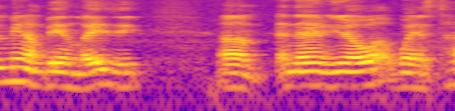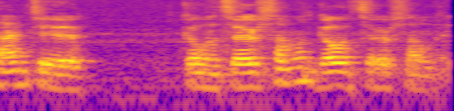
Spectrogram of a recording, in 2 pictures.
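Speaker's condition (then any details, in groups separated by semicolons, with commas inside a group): ALS; about 2 years since onset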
